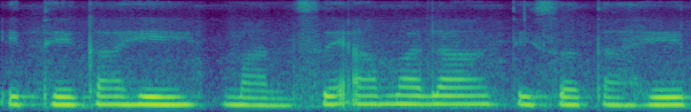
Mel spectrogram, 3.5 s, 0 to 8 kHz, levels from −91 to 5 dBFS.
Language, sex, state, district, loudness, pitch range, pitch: Marathi, female, Maharashtra, Gondia, -15 LUFS, 200-220 Hz, 210 Hz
